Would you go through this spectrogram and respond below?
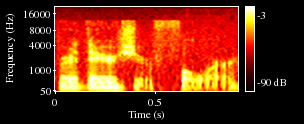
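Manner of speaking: hushed whispered voice. Player's character at the spot where Barclay was pulled overboard, whispering. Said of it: "I'm just gonna whisper".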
